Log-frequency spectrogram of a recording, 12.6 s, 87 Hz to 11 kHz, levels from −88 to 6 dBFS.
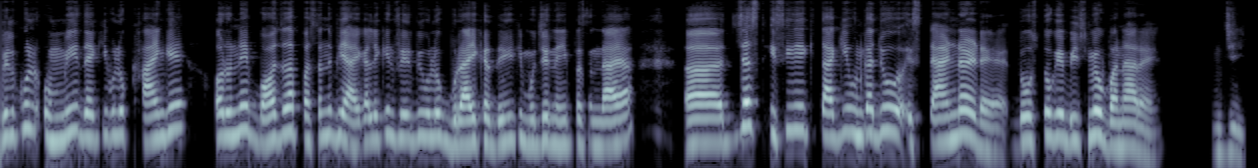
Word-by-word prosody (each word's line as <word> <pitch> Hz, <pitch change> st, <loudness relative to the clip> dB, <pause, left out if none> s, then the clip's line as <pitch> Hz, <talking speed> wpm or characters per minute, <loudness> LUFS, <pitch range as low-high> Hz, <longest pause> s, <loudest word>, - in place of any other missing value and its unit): बिल्कुल 225 Hz, +6 st, -2 dB
उम्मीद 215 Hz, +4 st, -1 dB
है 205 Hz, -, +2 dB
कि 220 Hz, +3 st, -11 dB
वो 220 Hz, -, -6 dB
लोग 225 Hz, 0 st, -2 dB
खाएँगे 215 Hz, +9 st, 0 dB, 0.3 s
और 215 Hz, +1 st, +2 dB
उन्हें 235 Hz, -1 st, 0 dB
बहुत 185 Hz, +3 st, +3 dB
ज़्यादा 245 Hz, +3 st, +3 dB
पसंद 215 Hz, +3 st, -2 dB
भी 215 Hz, -, -1 dB
आएगा, 175 Hz, 0 st, +2 dB
लेकिन 200 Hz, +3 st, -4 dB
फिर 205 Hz, 0 st, -2 dB
भी 215 Hz, -, -6 dB
वो 215 Hz, -, -2 dB
लोग 215 Hz, -3 st, -1 dB
बुराई 175 Hz, +1 st, +4 dB
कर 185 Hz, 0 st, 0 dB
देंगे 175 Hz, +3 st, -3 dB
कि 205 Hz, -, -6 dB
मुझे 180 Hz, +1 st, -2 dB
नहीं 175 Hz, -1 st, -4 dB
पसंद 170 Hz, -1 st, -4 dB
आया। 175 Hz, +4 st, +4 dB
अ, 180 Hz, -1 st, +1 dB
जस्ट 290 Hz, +1 st, +5 dB
इसीलिए 260 Hz, +5 st, -3 dB
कि 235 Hz, -, -16 dB
ताकि 215 Hz, +2 st, +1 dB
उनका 240 Hz, +2 st, +2 dB
जो 255 Hz, -1 st, +1 dB, 0.2 s
स्टैंडर्ड 190 Hz, +2 st, +2 dB
है 140 Hz, -2 st, -5 dB, 0.2 s
दोस्तों 195 Hz, +3 st, 0 dB
के 215 Hz, 0 st, +2 dB
बीच 190 Hz, 0 st, -5 dB
में, 230 Hz, -, +4 dB
वो 225 Hz, -, +7 dB
बना 165 Hz, -3 st, +1 dB
रहे। 125 Hz, -6 st, -5 dB, 0.6 s
जी। 135 Hz, -3 st, -12 dB
200 Hz, 210 wpm, -23 LUFS, 180-220 Hz, 0.6 s, वो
